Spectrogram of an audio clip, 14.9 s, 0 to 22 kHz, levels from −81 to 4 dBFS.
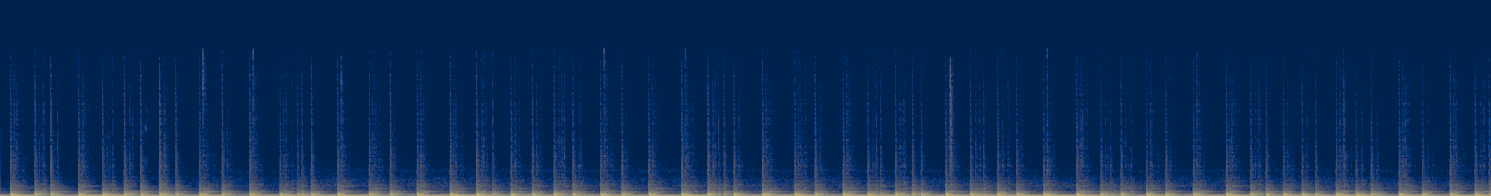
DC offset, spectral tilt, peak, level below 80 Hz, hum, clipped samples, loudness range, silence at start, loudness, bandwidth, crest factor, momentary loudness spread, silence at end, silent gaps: under 0.1%; -10 dB/octave; -6 dBFS; -36 dBFS; none; under 0.1%; 1 LU; 0 s; -25 LUFS; 6.6 kHz; 18 dB; 3 LU; 0 s; none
